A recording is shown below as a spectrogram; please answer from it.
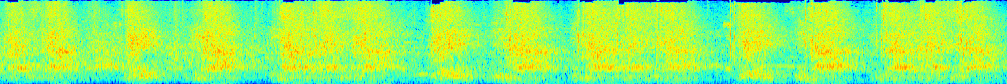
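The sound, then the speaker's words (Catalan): A large crowd in the Plaça del Blat chants for independence in a steady rhythmic cadence. Loud collective shouts swell and fade about once per second, and many voices roar continuously between them. “Fins i tot veiem els dos consellers aplaudint o seguint el ritme d'aquests crits d'independència, una estelada ara mateix al mig de la plaça del Blat.”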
